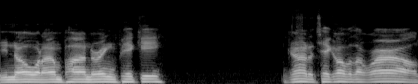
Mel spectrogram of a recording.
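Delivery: put-on cartoon mouse voice. Asked to do Pinky and the Brain, doing the Brain impression. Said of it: "Now give us Pinky and the Brain".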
